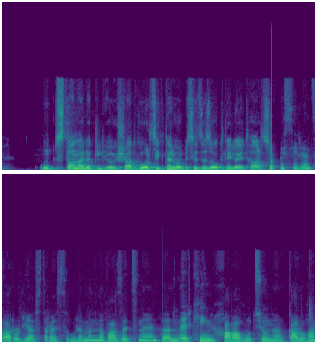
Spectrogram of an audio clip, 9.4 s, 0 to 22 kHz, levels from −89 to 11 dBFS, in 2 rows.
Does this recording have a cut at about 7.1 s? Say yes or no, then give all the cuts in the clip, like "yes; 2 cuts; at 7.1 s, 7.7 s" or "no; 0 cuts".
yes; 2 cuts; at 4.0 s, 7.1 s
